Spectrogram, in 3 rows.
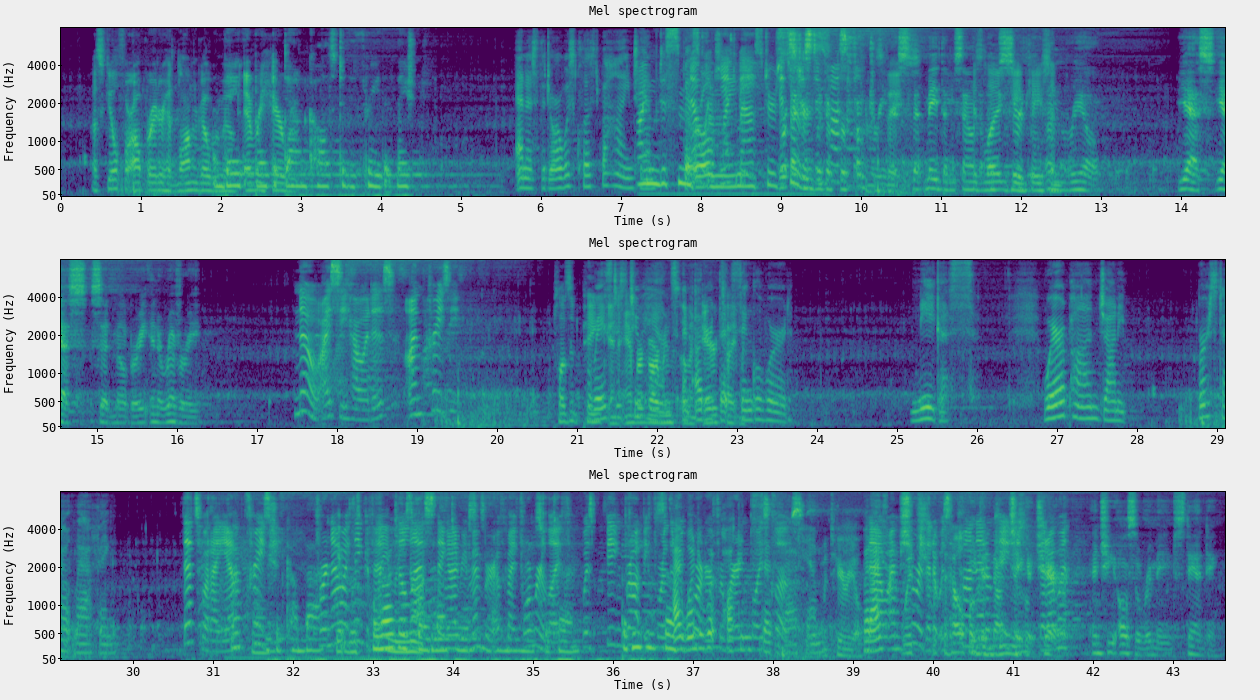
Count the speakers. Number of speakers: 6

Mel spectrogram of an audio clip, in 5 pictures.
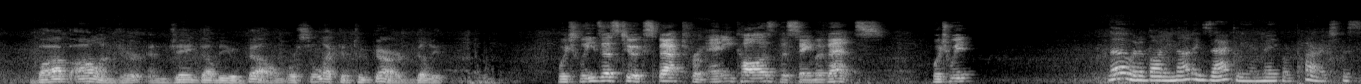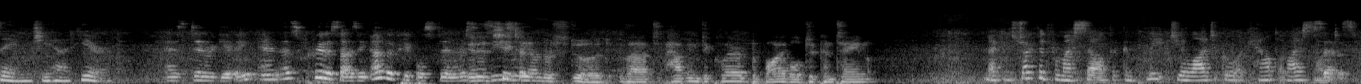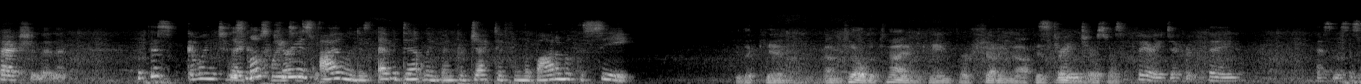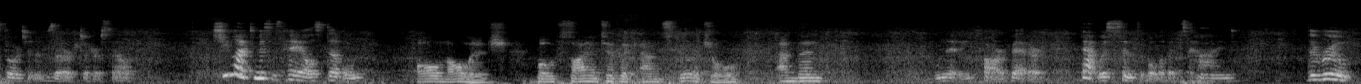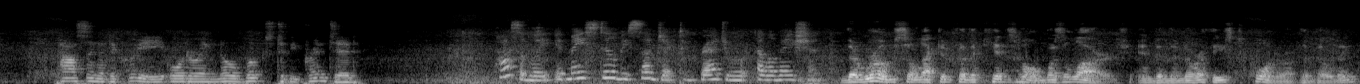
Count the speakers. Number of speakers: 6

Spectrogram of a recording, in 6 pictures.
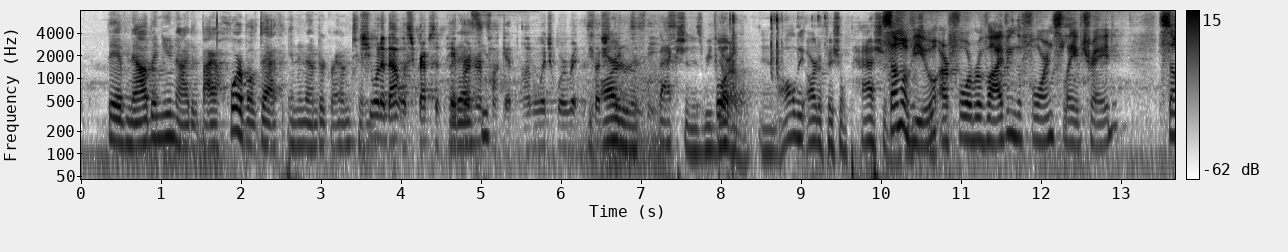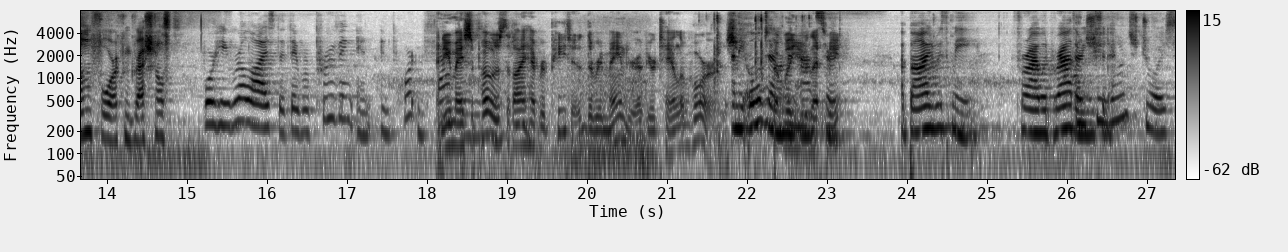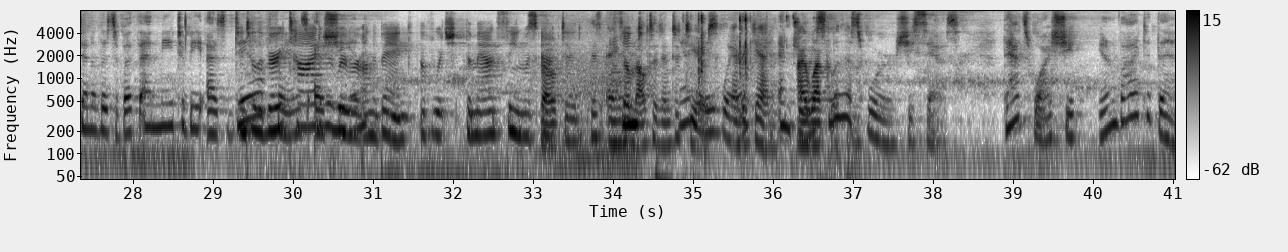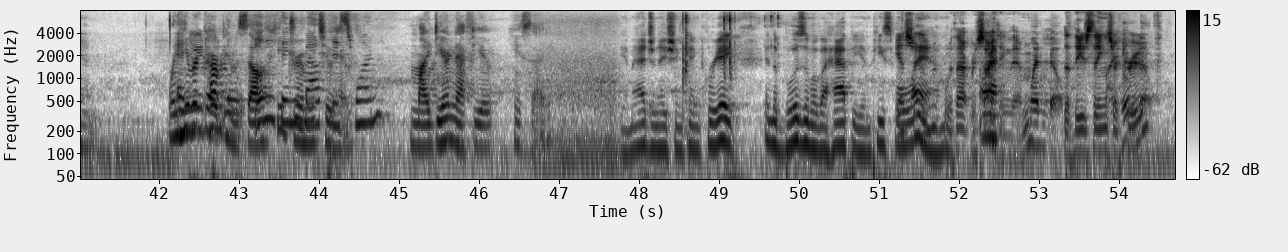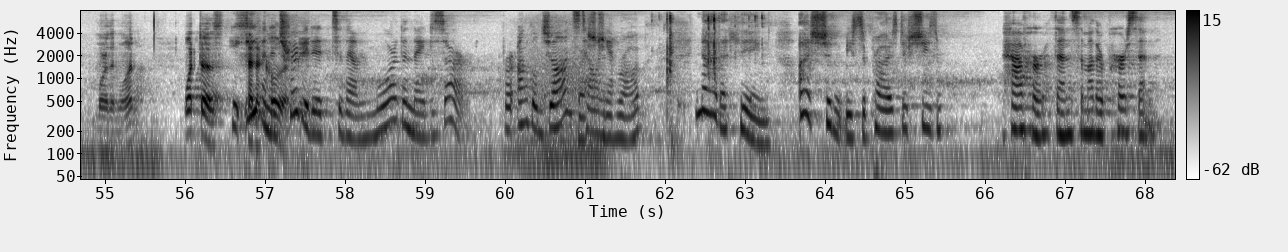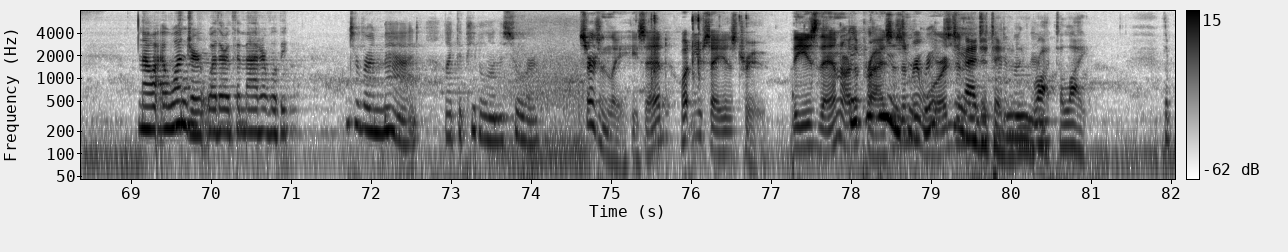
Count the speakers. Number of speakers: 9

